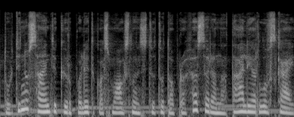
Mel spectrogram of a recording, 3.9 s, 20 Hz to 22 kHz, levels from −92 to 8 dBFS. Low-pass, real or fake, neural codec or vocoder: 14.4 kHz; real; none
